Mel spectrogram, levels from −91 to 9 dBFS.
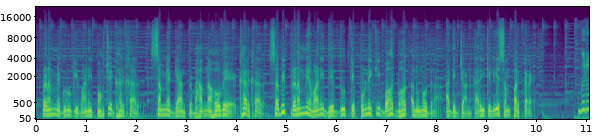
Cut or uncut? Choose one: uncut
